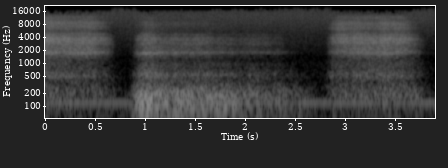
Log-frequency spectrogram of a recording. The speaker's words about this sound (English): In addition to your posture, you'll notice that you might be in a place where you are breathing really shallow. What if at that same time you take some deep breaths?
